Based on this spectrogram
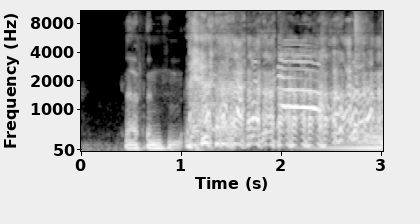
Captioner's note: laugh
